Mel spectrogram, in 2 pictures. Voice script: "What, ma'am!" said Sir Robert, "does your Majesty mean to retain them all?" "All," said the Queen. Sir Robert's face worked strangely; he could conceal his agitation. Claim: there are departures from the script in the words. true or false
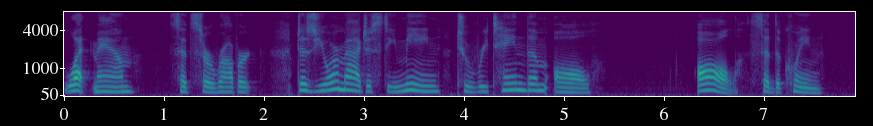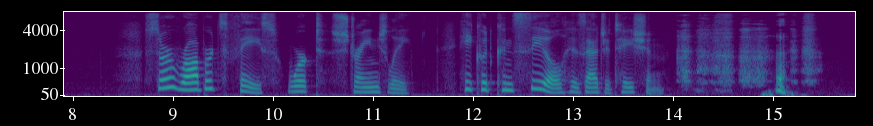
false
